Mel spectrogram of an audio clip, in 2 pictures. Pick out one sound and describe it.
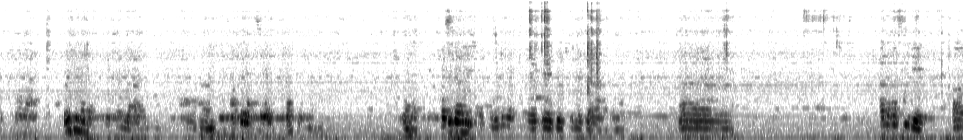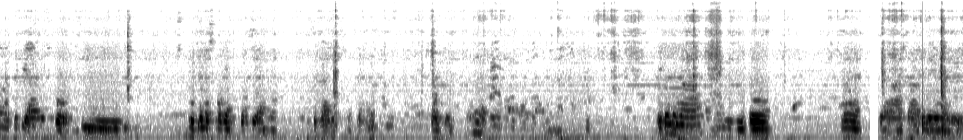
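Fingers pick and scrape at food on a plate close by.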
